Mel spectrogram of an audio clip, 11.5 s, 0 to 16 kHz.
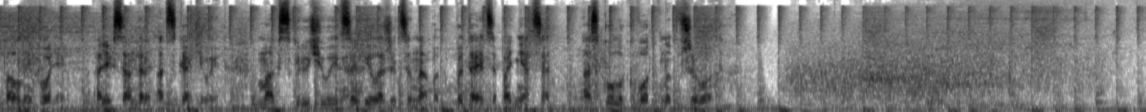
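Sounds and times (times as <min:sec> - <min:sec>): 
speech: 0:00.0 - 0:07.4
dark BMW car driving up: 0:07.8 - 0:11.4.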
